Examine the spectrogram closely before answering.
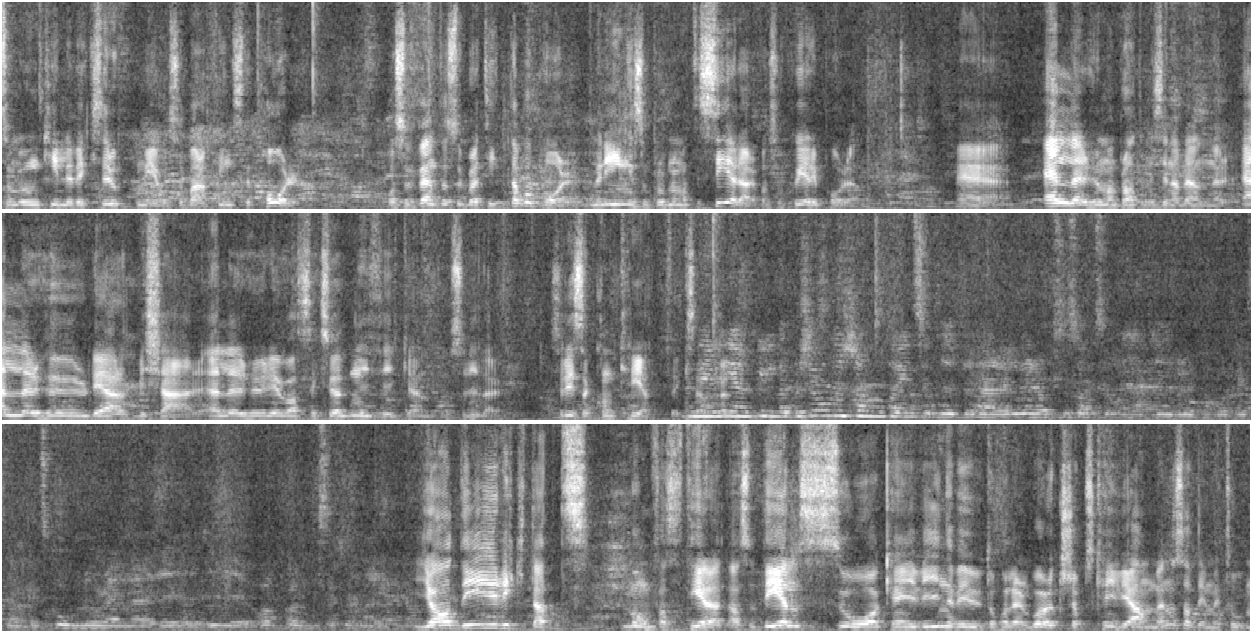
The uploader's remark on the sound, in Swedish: Inspelningen är från samtalet på Bitter Pills i samband med MR-dagarnas lansering av årets programtidning. Ljudet innehåller bakgrundsbrus.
